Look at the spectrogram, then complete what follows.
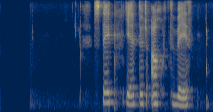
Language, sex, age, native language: Icelandic, female, 7, Icelandic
